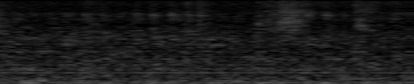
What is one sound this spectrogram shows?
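A small plastic bead clicks softly into place.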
